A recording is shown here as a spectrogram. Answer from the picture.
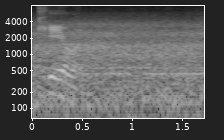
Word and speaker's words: Ciarán: KW Green, I guess the best way to do it is put a K, take the C and replace it with a K and pronounce it like that, Kieran.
